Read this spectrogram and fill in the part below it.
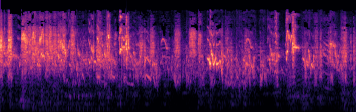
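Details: Colourful pet budgerigars playing with one another, their chatter a continuous mesh of harsh squawky chirps and warbles with no pauses across several seconds.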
